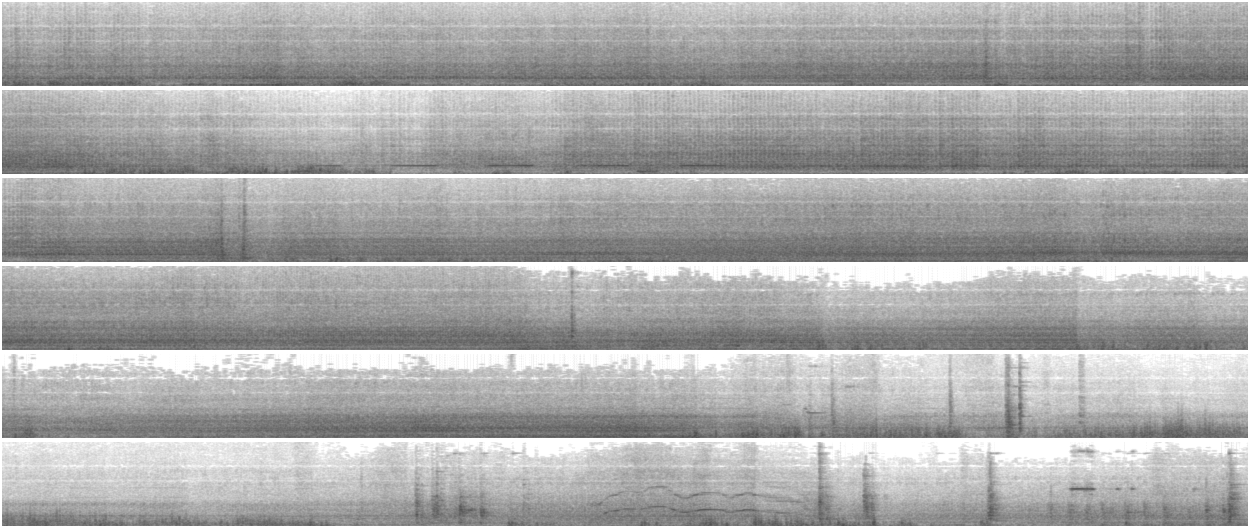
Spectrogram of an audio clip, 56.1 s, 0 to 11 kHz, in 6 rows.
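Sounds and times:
diesel engine running: 0:00.0 - 0:56.0
reverse alarm beeps: 0:11.7 - 0:14.8.

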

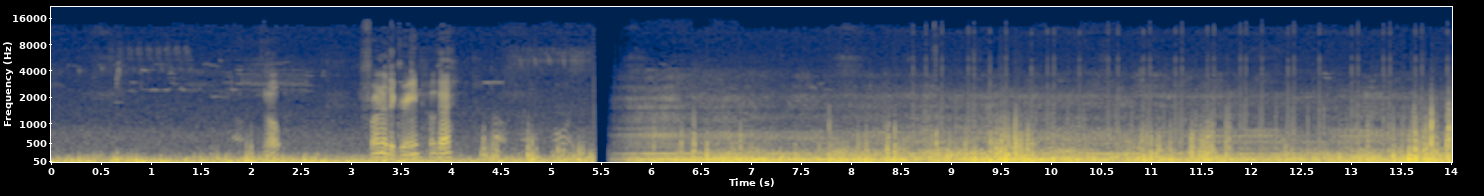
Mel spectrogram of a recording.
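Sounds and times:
wind buffeting microphone: 0:00.0 - 0:14.0
golf cart motor hum: 0:05.6 - 0:14.0.

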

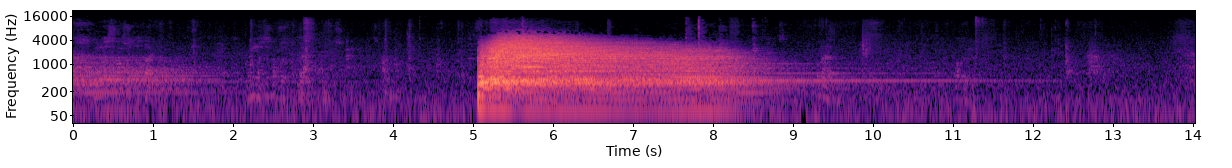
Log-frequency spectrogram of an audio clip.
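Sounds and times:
metal percussion strike ringing: 0:00.0 - 0:02.1, 0:05.1 - 0:11.2.

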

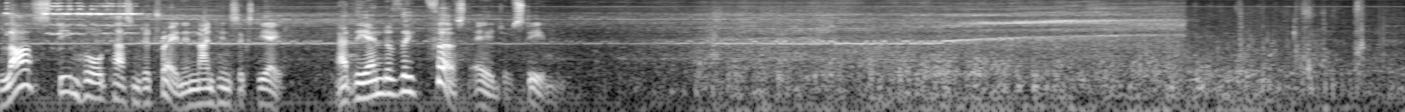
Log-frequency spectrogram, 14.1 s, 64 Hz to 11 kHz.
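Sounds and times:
thin high squeal: 0:00.0 - 0:04.0
steam locomotive rumbling on rails: 0:00.0 - 0:13.5.

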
